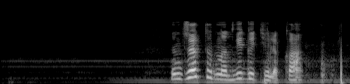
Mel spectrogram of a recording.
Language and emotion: Russian, neutral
